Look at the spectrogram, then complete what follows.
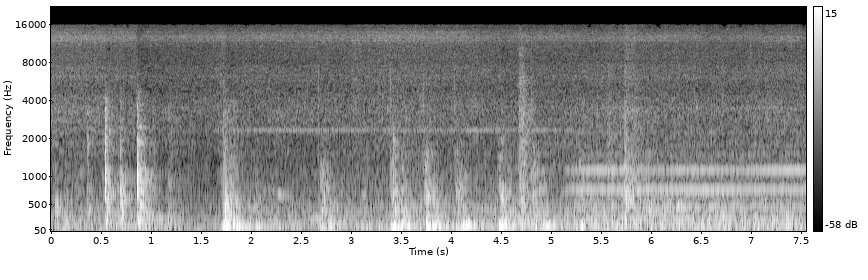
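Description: Large commercial stand mixer with a wire whisk beating a bowl of makgeolli rice-wine bread batter. Several metal knocks and clanks in the first few seconds, then about five seconds in the machine settles into a steady motor whine as the whisk churns the batter.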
